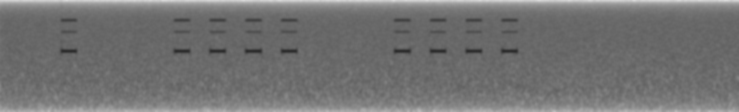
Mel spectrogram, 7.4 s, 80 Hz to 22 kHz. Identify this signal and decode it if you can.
Beep code, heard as a piezo beeper, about 3500 Hz. 1-4-4.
